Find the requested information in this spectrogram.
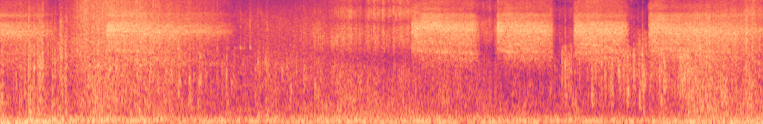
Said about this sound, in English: And you guys hear the sound of stone breaking as.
